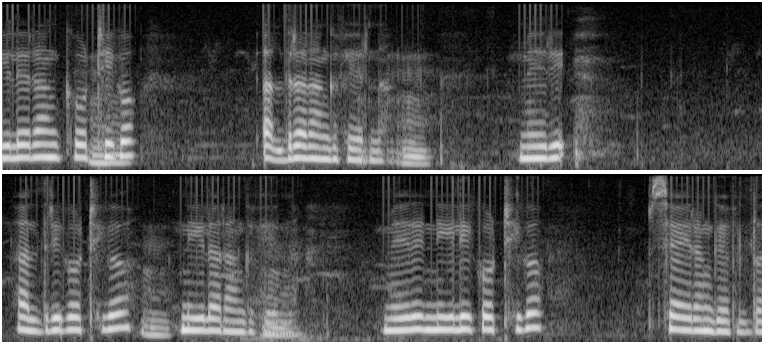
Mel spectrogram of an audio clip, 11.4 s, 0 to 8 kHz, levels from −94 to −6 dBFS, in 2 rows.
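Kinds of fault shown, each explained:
Resampler restarted on every block: throughout, conversion consistent with 44.1 kHz to 16 kHz runs afresh on each 40 ms block, so every block edge lacks its true neighbouring samples and carries a small error, heard as a 25 Hz buzz present only with signal.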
